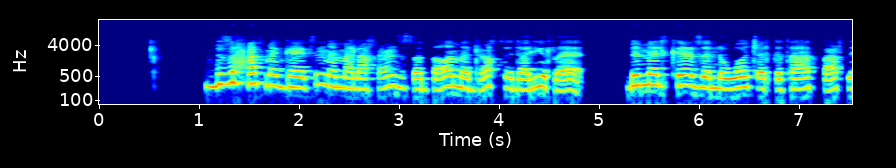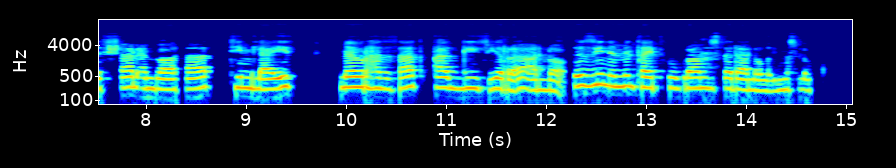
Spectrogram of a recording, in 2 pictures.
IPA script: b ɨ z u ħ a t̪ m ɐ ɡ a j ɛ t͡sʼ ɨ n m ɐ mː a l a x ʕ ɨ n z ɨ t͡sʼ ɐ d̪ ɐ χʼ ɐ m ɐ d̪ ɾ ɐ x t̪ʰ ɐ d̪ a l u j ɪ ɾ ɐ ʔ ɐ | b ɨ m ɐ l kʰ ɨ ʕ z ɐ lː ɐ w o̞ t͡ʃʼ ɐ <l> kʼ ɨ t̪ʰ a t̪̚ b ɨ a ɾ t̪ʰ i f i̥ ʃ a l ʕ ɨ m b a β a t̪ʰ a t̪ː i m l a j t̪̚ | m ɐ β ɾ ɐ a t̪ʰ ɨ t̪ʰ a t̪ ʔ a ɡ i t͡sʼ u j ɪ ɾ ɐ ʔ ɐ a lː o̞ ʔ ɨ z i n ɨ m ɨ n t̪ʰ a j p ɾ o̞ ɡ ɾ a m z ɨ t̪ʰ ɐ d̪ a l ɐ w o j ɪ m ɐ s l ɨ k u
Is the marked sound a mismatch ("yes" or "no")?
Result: yes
